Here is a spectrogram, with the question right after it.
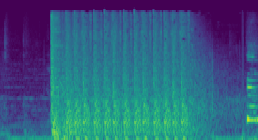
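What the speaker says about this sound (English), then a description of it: "Got a shotgun." Gunfire rings out in the tactical shooter game Ready or Not. A loud, rapid burst of about a dozen close shots lasts roughly one and a half seconds, followed by a brief pause and a single sharp report.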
